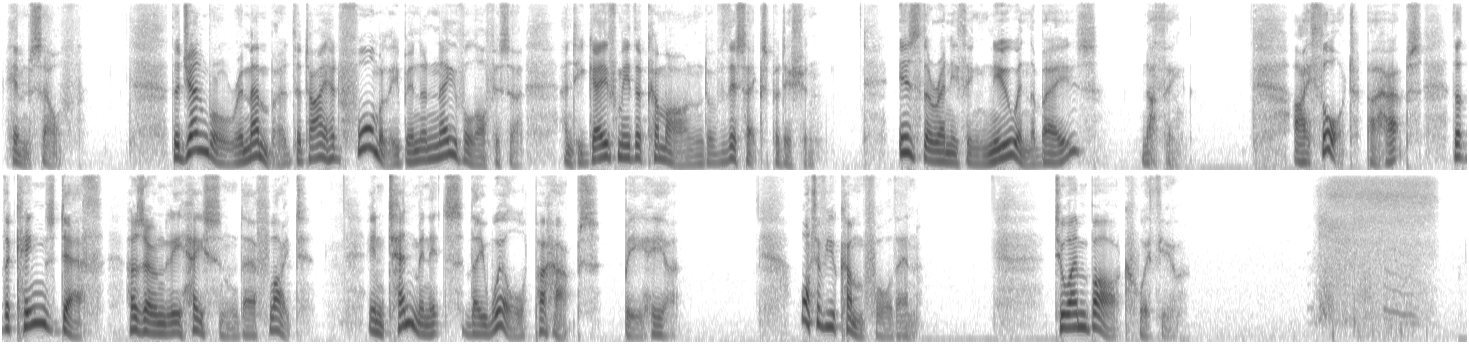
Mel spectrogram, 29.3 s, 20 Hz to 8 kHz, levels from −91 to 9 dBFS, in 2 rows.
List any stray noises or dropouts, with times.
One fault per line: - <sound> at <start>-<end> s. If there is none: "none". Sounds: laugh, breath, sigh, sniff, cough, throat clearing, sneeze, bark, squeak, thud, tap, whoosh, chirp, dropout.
- sniff at 27.7-29.1 s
